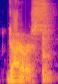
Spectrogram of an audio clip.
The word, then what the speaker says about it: Gyrus: Assuming that's what the game was called in Japan, it's Gyrus because they don't have a soft G sound.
